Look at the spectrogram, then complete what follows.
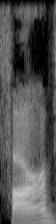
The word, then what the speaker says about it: Favre: It's ss and the last name is spelled like Brett Favre.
